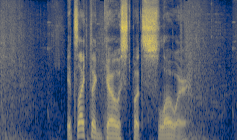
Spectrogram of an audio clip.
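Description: A pistol fires sharp single shots.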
